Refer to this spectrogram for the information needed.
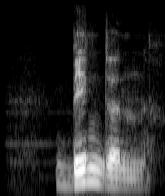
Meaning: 1. to tie 2. to wrap 3. to bind (generally, legally/contractually) 4. to bind, to thicken (of food)
- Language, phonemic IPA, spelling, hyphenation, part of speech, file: Dutch, /ˈbɪndə(n)/, binden, bin‧den, verb, Nl-binden.ogg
